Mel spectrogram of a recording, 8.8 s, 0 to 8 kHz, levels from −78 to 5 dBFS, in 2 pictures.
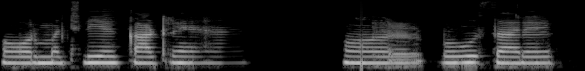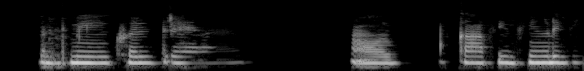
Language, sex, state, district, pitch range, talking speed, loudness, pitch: Hindi, female, Chhattisgarh, Balrampur, 230-245 Hz, 110 wpm, -24 LUFS, 235 Hz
